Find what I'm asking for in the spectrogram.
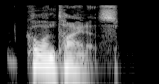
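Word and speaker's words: Collatinus: These two guys, his son, who's also named Tarquinius, this is why it gets confusing, and the other guy whose name is Colintius. I always mispronounce it, sorry. Colintinus.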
